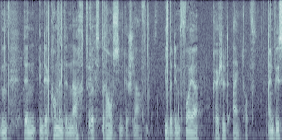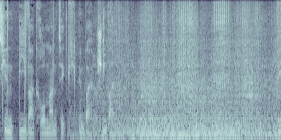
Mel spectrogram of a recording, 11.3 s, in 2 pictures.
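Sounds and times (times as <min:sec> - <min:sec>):
speech: 0:00.0 - 0:08.7
Puma infantry fighting vehicle rolling up: 0:07.0 - 0:11.2.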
